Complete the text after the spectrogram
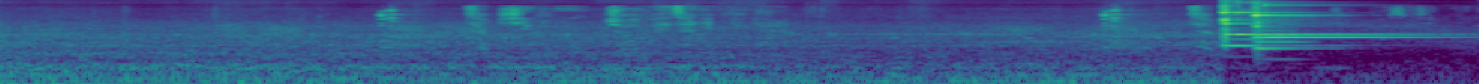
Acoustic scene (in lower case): car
